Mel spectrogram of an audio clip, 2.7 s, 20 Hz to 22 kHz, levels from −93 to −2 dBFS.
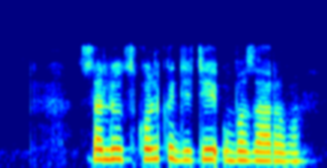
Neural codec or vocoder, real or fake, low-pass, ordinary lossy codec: none; real; 7.2 kHz; Opus, 24 kbps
